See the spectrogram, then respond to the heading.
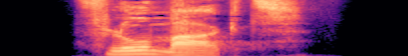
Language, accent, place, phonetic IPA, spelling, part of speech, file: German, Germany, Berlin, [ˈfloːˌmaʁkt͡s], Flohmarkts, noun, De-Flohmarkts.ogg
- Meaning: genitive singular of Flohmarkt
